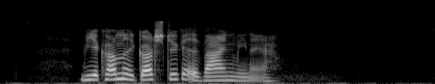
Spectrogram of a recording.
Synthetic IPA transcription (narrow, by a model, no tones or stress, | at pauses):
ʋiæɐkʰɒ̽məð̩ˠe̝d̥̚ɡ̥ɒ̽d̥sd̥øɡ̥əæðˠʋɑ̈ɪnme̝̰ːnɐjɑ̈ɪ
